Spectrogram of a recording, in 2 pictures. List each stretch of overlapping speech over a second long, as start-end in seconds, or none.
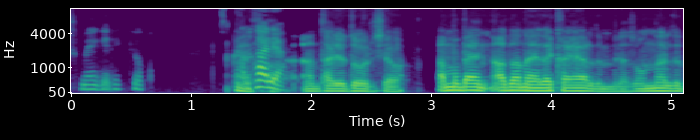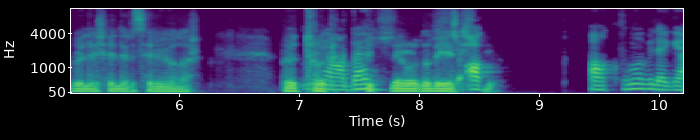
7.0-8.3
